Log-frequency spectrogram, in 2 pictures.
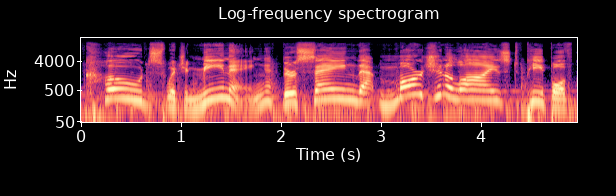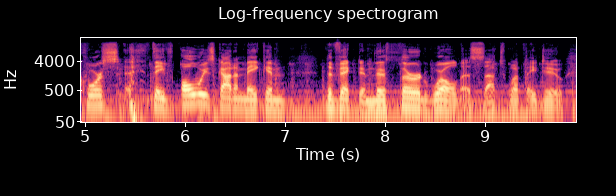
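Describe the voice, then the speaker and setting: A man's voice: on the high side, sing-song, unhurried, a bit bright. A man hosting political commentary, sarcastic and mocking, chuckling between remarks. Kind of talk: commentary on clips.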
